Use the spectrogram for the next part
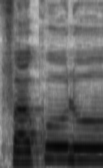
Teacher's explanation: واو مدہ کو ایک الف کے مقدار کھینچنا ہوگا۔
